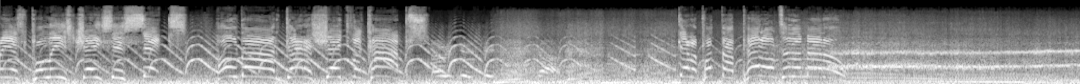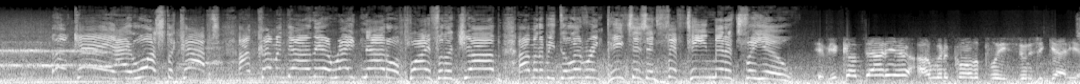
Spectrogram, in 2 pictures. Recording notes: Prank Phone Calls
